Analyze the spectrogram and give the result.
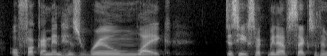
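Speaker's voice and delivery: ordinary delivery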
